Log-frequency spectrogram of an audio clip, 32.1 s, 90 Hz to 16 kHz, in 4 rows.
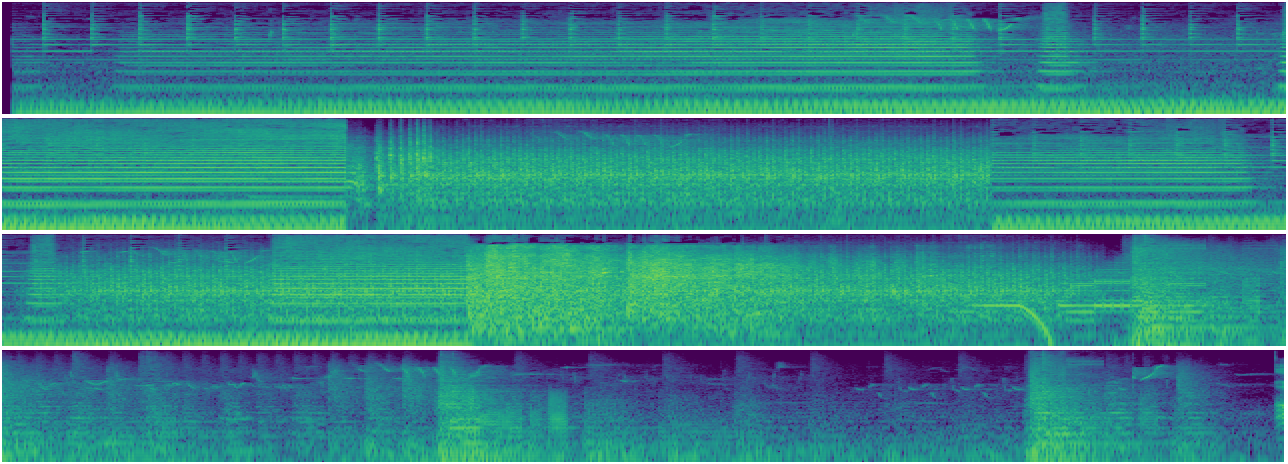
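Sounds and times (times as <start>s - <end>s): train horn blasts: 0.1s - 6.9s, 7.9s - 10.2s, 14.2s - 19.2s
rumbling train noise: 0.1s - 32.0s.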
